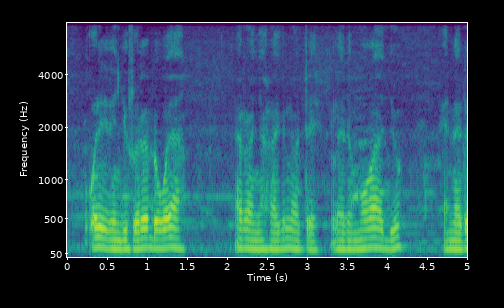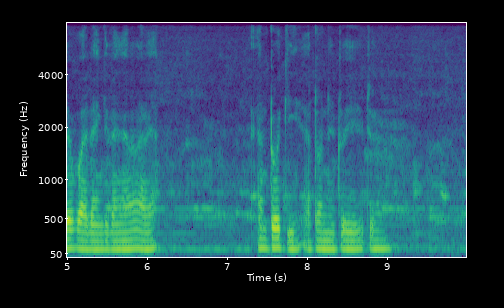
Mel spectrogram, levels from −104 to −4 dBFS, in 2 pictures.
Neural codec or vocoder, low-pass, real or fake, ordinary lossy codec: codec, 16 kHz, 16 kbps, FreqCodec, smaller model; none; fake; none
